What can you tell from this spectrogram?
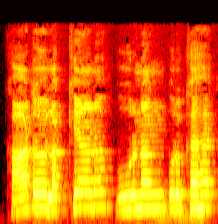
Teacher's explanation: ਖਾਟ ਪਦ ਇਸੇ ਤਰ੍ਹਾਂ ਪੋਲਾ ਬੋਲਣਾ, ਖੱਟ ਨਹੀਂ ਕਹਿਣਾ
